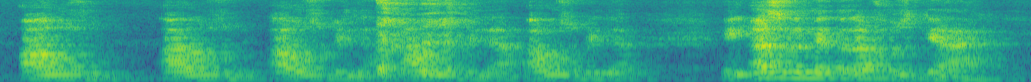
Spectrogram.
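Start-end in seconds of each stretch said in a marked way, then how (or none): 0.1-3.1 اعوذ said as "aus", ain dropped; wrong pronunciation. Shown as a demonstration. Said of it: "یہ ہی تلفظ بن جاتا ہے". (اعوذ میں عین غائب)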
